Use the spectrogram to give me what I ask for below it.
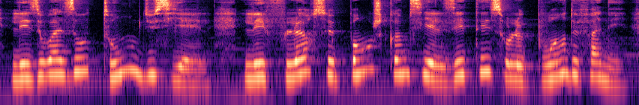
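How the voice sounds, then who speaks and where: Slow, soft-voiced woman telling a bedtime story. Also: medium pitch. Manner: soft, hushed, often whispered. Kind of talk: scripted bedtime story narration.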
